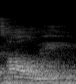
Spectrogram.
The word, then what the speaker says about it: Ptolemy: south, in Egypt, you had Ptolemy, that's a silent P as in Smith, and you also had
